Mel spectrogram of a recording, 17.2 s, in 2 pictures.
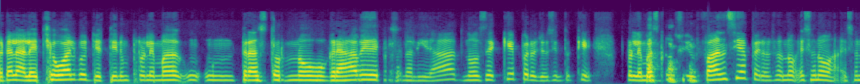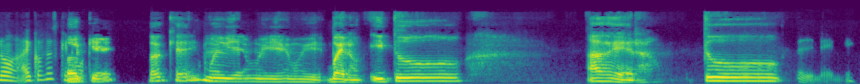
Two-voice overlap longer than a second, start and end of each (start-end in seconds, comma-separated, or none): none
